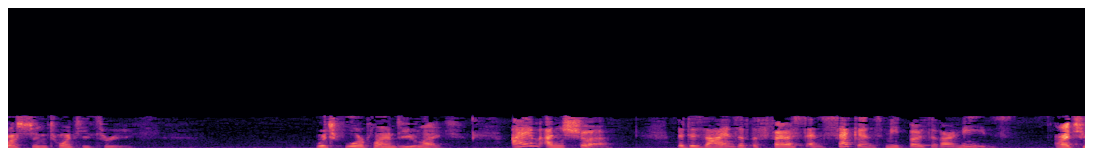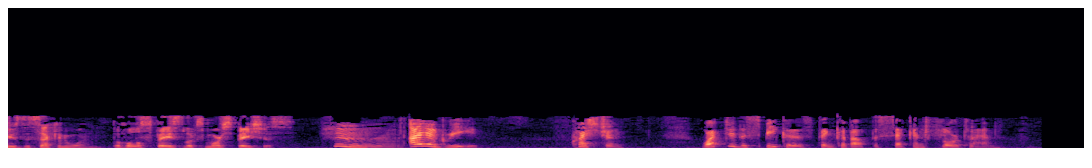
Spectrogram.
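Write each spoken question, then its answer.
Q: What do the speakers think about the second floor plan?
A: They both prefer it; the whole space looks more spacious.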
